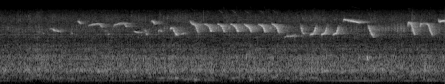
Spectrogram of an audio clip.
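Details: A Eurasian wren sings by the River Weil near Weilmünster in winter 2013/2014: a rapid, very high, scratchy run of notes swelling into fast rattling trills, over a steady hiss of flowing water.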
